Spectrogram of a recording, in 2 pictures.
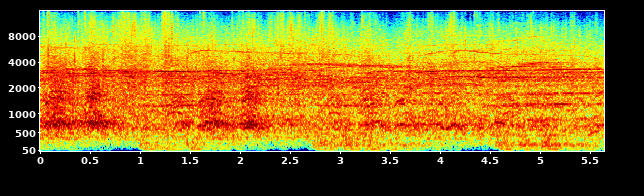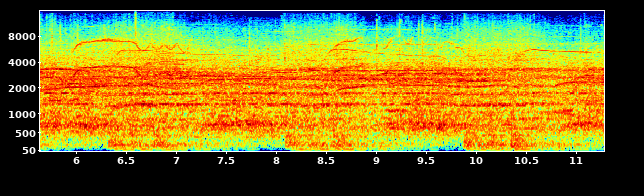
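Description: A large crowd cheers and chants steadily in a big echoing arena.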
